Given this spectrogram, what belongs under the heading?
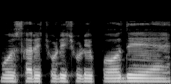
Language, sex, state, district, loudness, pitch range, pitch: Hindi, male, Jharkhand, Ranchi, -14 LUFS, 140-145 Hz, 145 Hz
